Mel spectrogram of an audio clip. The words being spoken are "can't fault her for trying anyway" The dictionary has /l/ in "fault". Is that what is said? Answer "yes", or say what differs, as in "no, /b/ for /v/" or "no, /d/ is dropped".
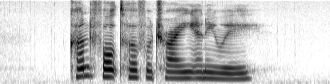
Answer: yes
